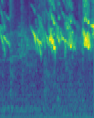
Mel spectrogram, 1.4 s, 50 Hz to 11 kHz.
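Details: Young Brahma chicks from a fresh hatch of light, gold and blue birds dated 20 April 2020 give a few shrill, downward-sliding peeps, with a low electrical hum beneath.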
